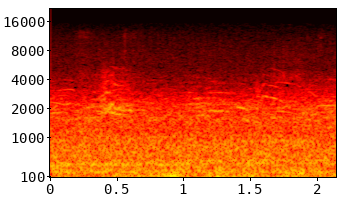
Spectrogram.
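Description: Steady rushing outdoor background noise, with a faint, short bird call about half a second in.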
